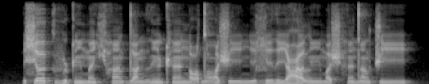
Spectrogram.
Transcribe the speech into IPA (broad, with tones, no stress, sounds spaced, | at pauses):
ɕ ɜː˦ k v y˨ ʈ ĩ˦˨ m ɛ̃˨ ç h ã˨ l d a˨ ŋ ð ĩ˦˨ ʈʰ ɛ̃˦ ŋ ɜ˨ dˤ ã˦˨ i̯ ʃ iː˨ ŋ i˦ ɮ i˦ ð iː˦ ʕ a˨ l ĩː˨ m a˨ ʃ h ɛ̃˨ d ã˦ u̯ t͡ʃ iː˦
